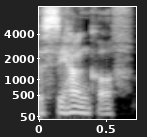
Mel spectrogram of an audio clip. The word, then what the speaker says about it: Tsygankov: Am I getting it right with Viktor Tsygankov? Yeah, Tsygankov's fine. Oh, perfect.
